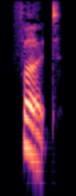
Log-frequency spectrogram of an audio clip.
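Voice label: "Foot", inglés; Relaciona Palabras en Ingles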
